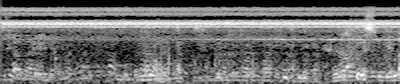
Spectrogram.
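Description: A steady, high-pitched insect chorus trilling without a break, with people talking indistinctly underneath.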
